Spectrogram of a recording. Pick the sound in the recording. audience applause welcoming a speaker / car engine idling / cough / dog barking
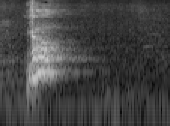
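dog barking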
